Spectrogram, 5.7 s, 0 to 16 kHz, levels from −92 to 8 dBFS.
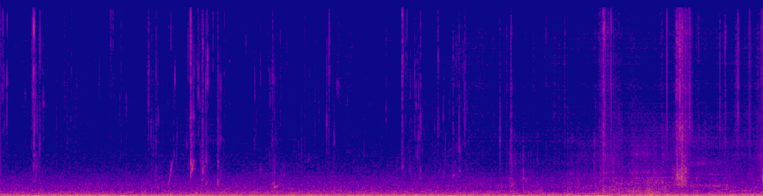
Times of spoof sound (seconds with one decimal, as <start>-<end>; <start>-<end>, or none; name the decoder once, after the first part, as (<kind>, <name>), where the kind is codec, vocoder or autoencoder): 3.5-5.7 (codec, SNAC)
